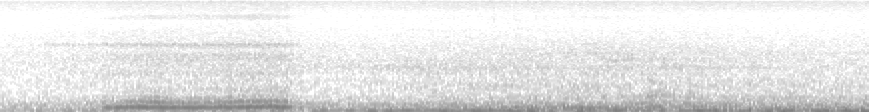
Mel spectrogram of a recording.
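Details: Lukas, a pet Poodle that snores day and night, lets out one low droning snore in the first second while asleep, followed by a faint, steady low rumble.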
